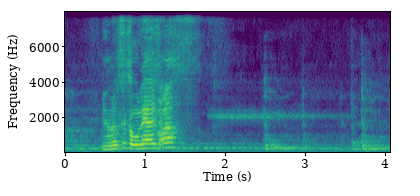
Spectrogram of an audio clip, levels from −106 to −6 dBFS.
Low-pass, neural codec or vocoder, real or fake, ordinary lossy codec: none; codec, 16 kHz, 4 kbps, FunCodec, trained on Chinese and English, 50 frames a second; fake; none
